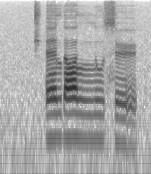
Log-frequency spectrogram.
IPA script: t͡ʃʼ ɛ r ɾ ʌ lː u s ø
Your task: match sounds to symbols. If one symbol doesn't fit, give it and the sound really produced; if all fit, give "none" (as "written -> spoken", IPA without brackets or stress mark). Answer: r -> l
